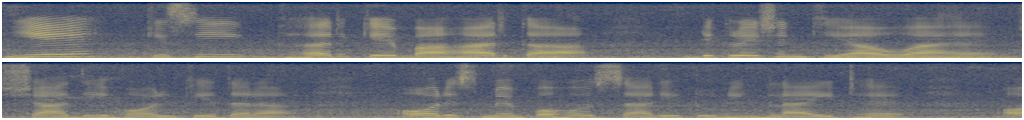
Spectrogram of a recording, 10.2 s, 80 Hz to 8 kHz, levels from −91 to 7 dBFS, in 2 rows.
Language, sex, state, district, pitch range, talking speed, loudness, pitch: Hindi, female, Chhattisgarh, Bastar, 195-240 Hz, 125 wpm, -18 LUFS, 215 Hz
